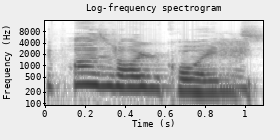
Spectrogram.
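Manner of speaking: shifty, squirrely voice, very high-pitched. Joking about collecting donations, putting on a mock squirrely tone. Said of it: "sound really squirrely".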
